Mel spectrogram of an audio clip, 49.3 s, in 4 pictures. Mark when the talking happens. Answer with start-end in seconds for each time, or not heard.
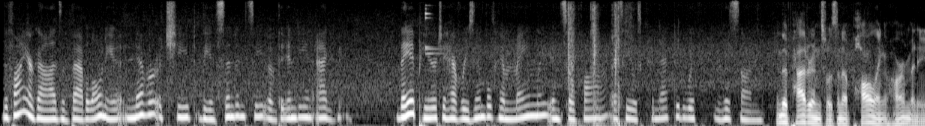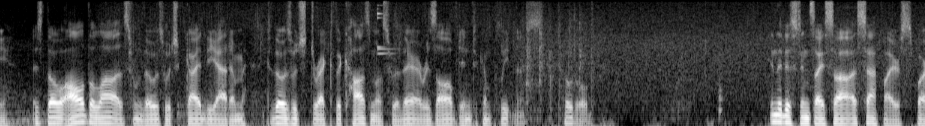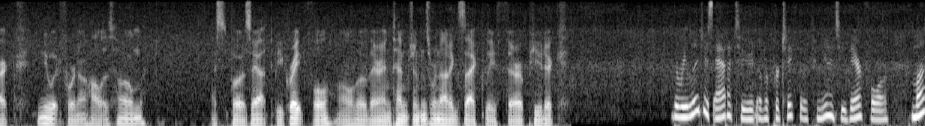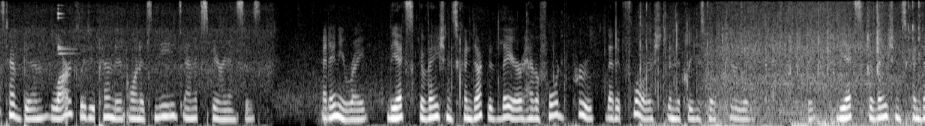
0.0-20.2, 22.6-26.6, 27.4-32.2, 33.6-40.5, 41.3-47.0, 47.8-49.2.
